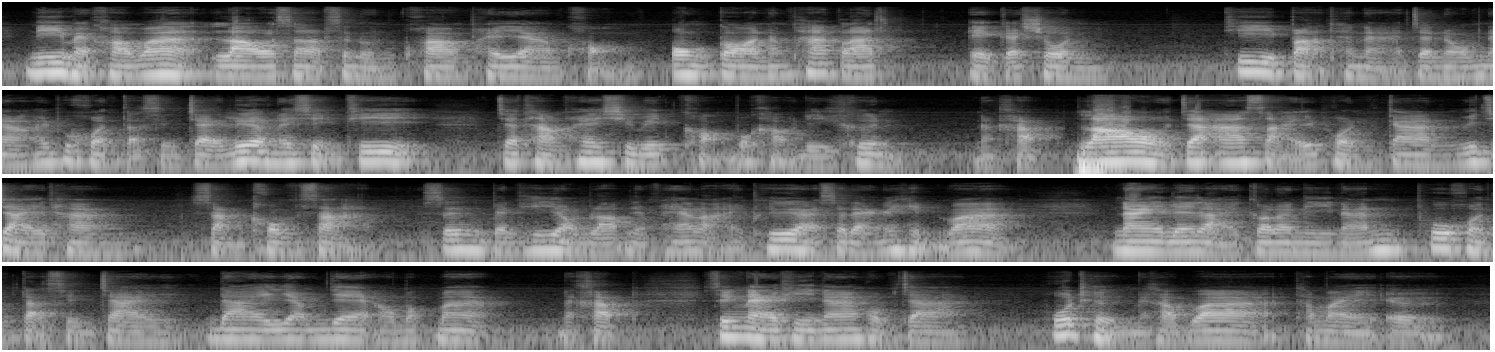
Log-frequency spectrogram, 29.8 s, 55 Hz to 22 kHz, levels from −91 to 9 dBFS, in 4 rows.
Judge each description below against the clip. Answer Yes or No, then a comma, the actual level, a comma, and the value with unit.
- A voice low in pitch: Yes, low, 115 Hz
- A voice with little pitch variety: No, average, 3.3 semitones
